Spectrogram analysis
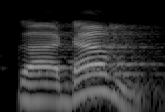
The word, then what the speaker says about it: கடம்: கப்ப கடகம் கடம் என்ற சொல்லை எவ்வாறு உச்சரிப்பது என்பதை பார்ப்போம் க ட ம் கடம் க ட உம் கடம் அடுத்த இணைய அலகு ரண்டில்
